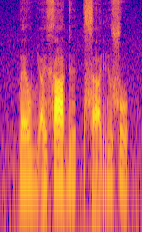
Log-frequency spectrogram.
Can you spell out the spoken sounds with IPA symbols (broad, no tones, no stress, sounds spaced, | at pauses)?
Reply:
p ɛ o̯ ʎ a̰ e̯ x a ɠ ɪ | s a̰ rʲ u s ʊ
